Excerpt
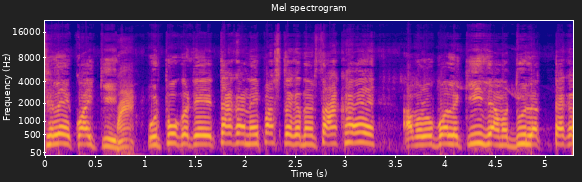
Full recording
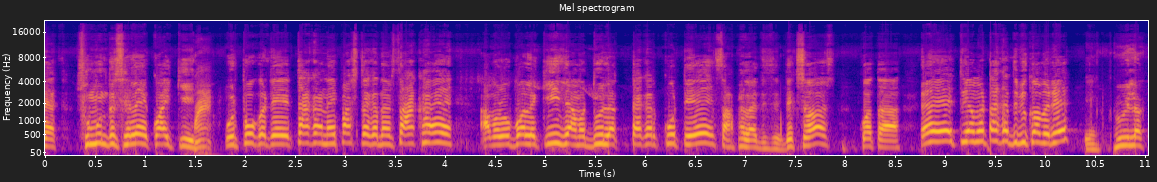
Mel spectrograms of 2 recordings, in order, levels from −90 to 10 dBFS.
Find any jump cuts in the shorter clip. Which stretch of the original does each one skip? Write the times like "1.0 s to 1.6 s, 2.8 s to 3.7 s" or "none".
none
